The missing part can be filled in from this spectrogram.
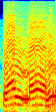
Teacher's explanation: ان الواو تكون مرققه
